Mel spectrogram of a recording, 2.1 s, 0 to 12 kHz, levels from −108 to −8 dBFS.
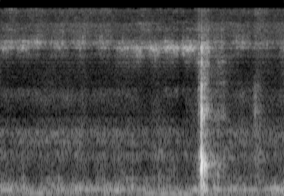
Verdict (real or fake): fake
